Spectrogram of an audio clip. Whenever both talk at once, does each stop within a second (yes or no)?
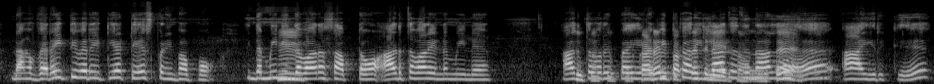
no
